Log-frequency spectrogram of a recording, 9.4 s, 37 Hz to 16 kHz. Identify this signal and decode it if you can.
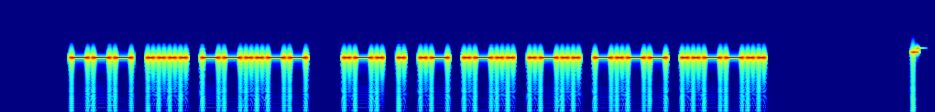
Morse code, heard as a keyed tone, about 22 wpm, 700 Hz. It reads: OH, REALLY?
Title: Sentences from Top 600 Words 22wpm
